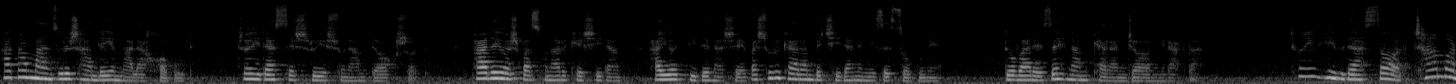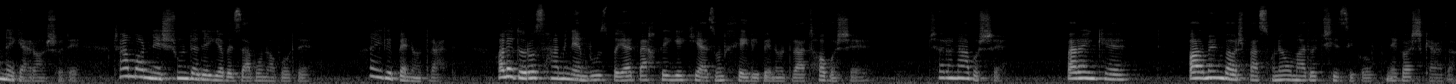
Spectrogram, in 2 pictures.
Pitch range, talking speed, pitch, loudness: 175-255 Hz, 150 wpm, 205 Hz, -33 LUFS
